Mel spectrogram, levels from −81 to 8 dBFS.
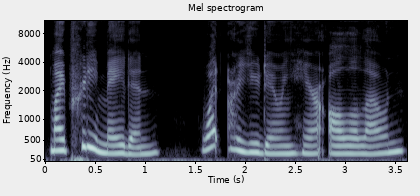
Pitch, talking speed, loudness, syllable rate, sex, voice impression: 215 Hz, 165 wpm, -17 LUFS, 5.3 syllables/s, female, very feminine, slightly young, very adult-like, very thin, very relaxed, weak, slightly dark, very soft, slightly muffled, fluent, slightly raspy, very cute, intellectual, very refreshing, sincere, very calm, very friendly, very reassuring, very unique, very elegant, very sweet, very kind, very modest, light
